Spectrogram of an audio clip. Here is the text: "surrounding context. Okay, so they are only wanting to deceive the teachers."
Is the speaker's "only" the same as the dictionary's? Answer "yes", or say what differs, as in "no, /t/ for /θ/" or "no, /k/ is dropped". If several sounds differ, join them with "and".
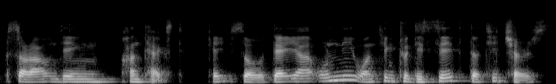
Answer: yes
